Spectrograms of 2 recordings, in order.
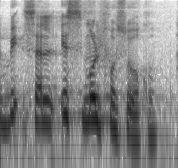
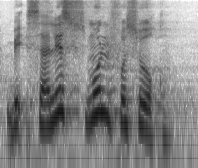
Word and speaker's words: الاسم: فيقطع همزة وصلها فيقول بئس الاسم الفسوق، هذا خطأ. والصح كما أسلفنا بئس الاسم الفسوق، فهمزة كلمة اسم هي همزة وصل دائما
